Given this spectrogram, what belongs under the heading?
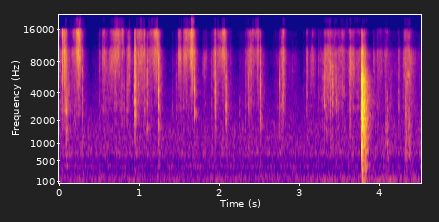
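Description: Hexagon-shaped Alchemy deck tarot cards are shuffled by hand in a series of soft riffling rustles and light taps, ending in one sharp snap near the finish.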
